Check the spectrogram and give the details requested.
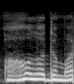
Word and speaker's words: Holodomor: Holo de mort avec H, on ne prononce pas.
